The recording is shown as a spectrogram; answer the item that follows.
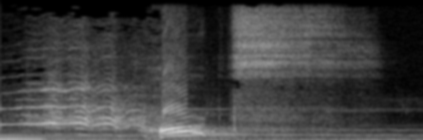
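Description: A horse whinnying once: a quavering high call that drops steeply in pitch near its end, followed by a short breathy hiss.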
